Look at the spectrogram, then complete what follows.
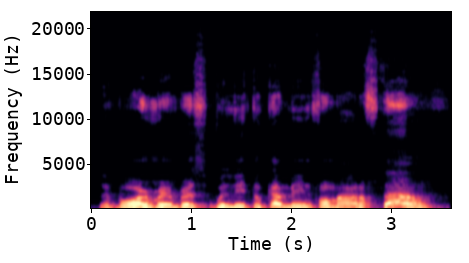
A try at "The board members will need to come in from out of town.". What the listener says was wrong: Wow. Wow is right, right? A lot more energy.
